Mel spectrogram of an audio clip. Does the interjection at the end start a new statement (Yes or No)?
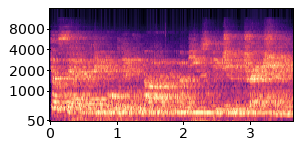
Yes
